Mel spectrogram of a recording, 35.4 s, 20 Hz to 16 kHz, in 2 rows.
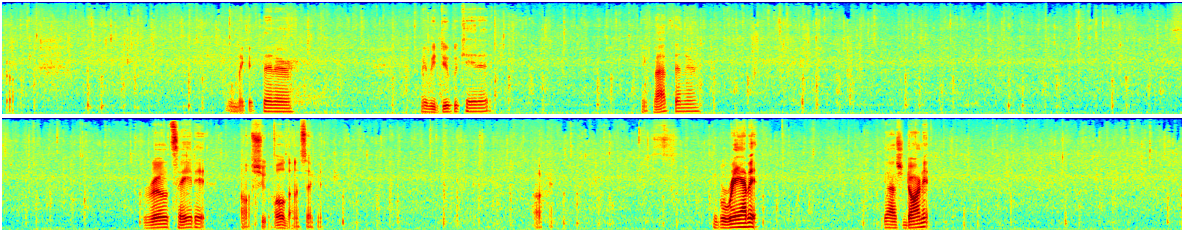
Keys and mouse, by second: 0.0 n, 3.4 alt+s, 6.3 shift+d, 9.7 alt+s, 10.5 Tab, 16.4 Tab, 19.8 r, 30.9-32.2 drag, 32.6 g.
